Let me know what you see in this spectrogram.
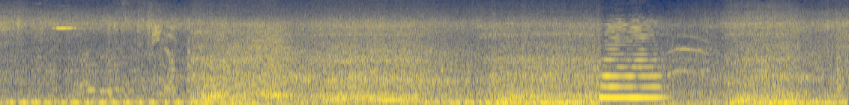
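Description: Diesel passenger railcar pulling out of the station: a steady low hum, then heavier running rumble from about two seconds in as the train gets under way. One short horn blast sounds about six seconds in and is the loudest sound.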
